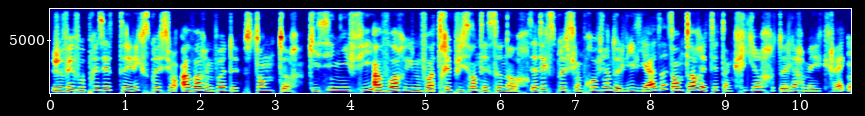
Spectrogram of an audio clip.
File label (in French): Une voix de Stentor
